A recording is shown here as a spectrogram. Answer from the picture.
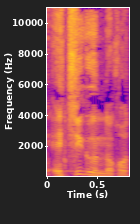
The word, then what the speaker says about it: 愛知郡: 滋賀県越知郡のことを愛知郡と読むと思い始めている。愛知って書いて越知郡って読むんや。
